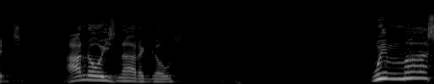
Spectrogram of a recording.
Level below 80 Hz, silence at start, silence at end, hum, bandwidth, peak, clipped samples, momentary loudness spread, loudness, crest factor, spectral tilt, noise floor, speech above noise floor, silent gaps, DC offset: -88 dBFS; 0 s; 0 s; none; 11.5 kHz; -22 dBFS; under 0.1%; 18 LU; -38 LUFS; 18 dB; -5 dB/octave; -87 dBFS; 50 dB; none; under 0.1%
